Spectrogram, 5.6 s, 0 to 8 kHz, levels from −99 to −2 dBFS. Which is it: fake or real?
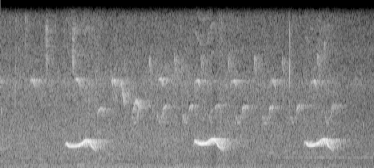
real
